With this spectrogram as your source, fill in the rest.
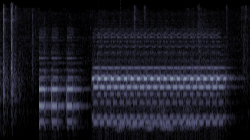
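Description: A telephone rings in a doctor's office, with a few short electronic trilling bursts followed by one long sustained ring that stops abruptly.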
